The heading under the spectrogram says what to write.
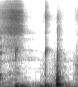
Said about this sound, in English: I'm lucky if I can snap. And like you fucking always snap. Like, that's fucking crazy. It's so loud.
